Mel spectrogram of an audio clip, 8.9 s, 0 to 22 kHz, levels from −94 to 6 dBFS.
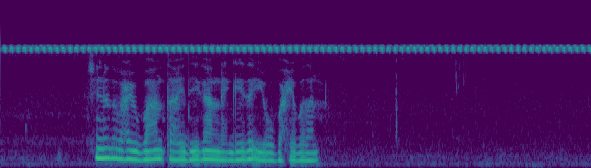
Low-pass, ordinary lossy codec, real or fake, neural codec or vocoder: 7.2 kHz; none; real; none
